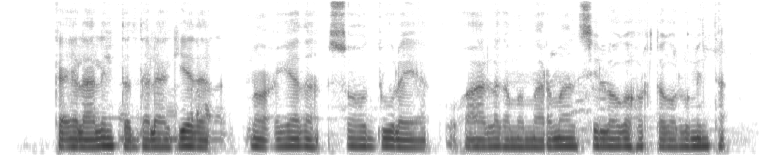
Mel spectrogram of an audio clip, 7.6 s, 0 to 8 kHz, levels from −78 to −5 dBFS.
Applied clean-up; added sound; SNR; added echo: none; none; none; none.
